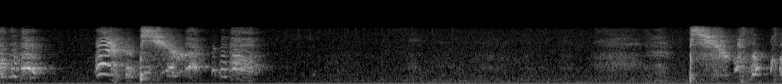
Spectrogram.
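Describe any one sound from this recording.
A baby giggles and squeals happily.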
